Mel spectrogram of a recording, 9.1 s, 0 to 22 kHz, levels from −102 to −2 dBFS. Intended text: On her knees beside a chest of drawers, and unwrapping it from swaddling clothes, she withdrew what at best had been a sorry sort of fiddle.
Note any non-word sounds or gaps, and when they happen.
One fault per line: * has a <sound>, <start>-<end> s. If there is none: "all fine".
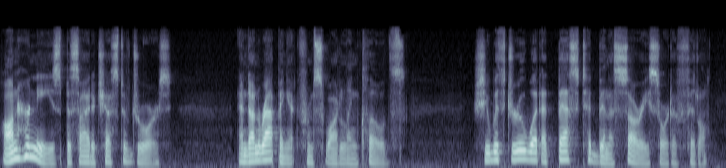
all fine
